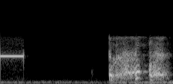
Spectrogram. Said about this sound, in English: Coughing.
